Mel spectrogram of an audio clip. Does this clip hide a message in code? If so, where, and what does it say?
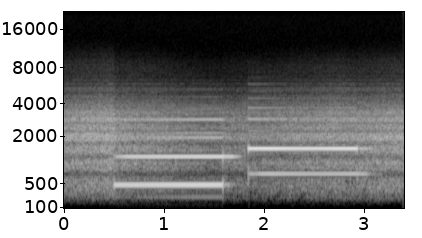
Yes: aircraft SELCAL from 0.5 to 2.9 s, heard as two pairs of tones, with radio static and room echo. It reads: EQ-JS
